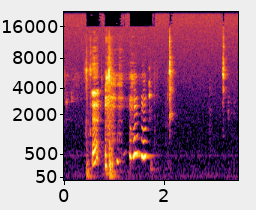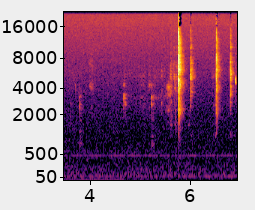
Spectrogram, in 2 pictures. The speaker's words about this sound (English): Why do scissors have so hard of a time?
